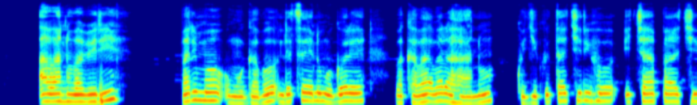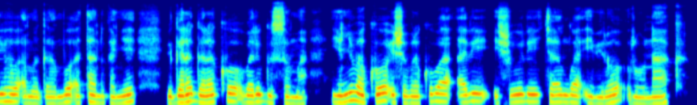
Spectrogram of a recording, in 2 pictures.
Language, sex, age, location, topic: Kinyarwanda, male, 36-49, Nyagatare, government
